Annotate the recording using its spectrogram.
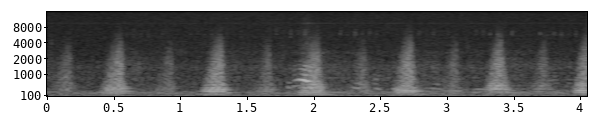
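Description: Faint, evenly paced sounds of someone walking across ploughed ground: soft footfalls with breathing, about one every 0.7 seconds.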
